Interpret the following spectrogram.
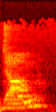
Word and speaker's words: dumb: is not there anymore these are words like dumb which is spelled with an mb at the end but there is no actual cluster and are there some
